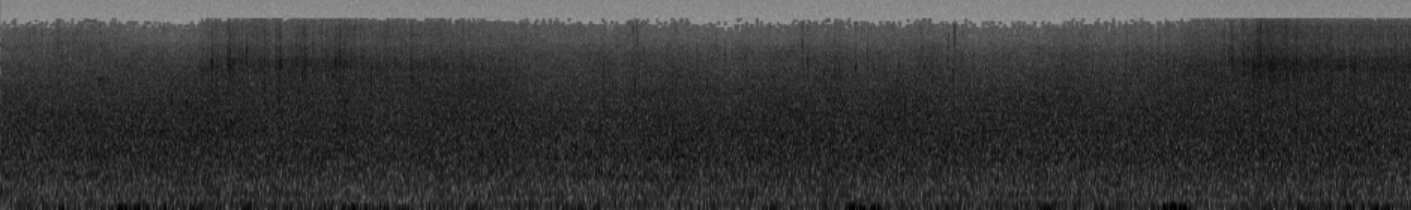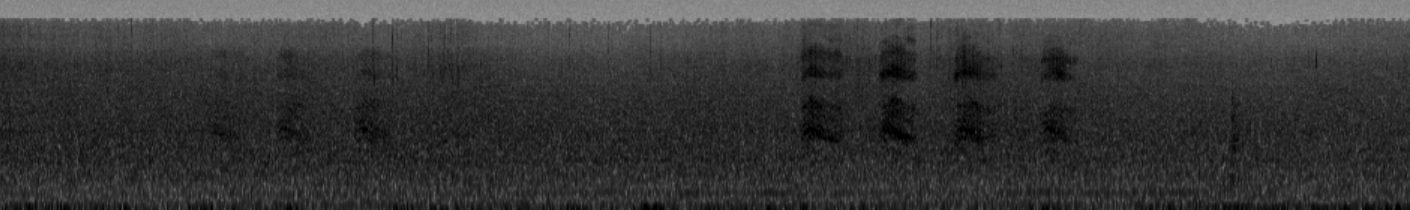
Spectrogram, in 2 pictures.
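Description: Steady low rumble of a large container ship passing close by, with wind and water and a faint steady hum. A bird calls twice about halfway through, then four times in quick succession near the end.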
